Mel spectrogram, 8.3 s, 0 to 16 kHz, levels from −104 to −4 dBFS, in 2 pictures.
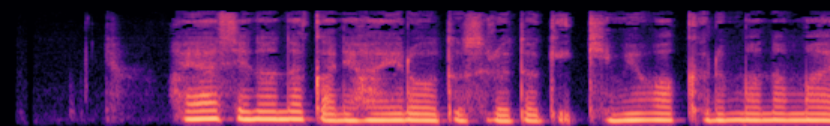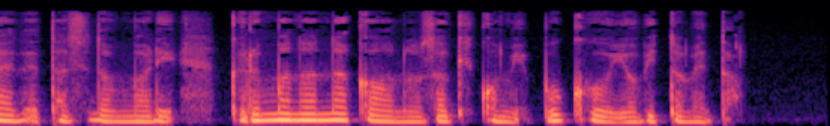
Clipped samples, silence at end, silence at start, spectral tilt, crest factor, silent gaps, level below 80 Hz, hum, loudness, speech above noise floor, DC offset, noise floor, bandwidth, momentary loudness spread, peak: under 0.1%; 0.45 s; 0.85 s; -7 dB/octave; 16 dB; none; -68 dBFS; none; -25 LUFS; 33 dB; under 0.1%; -58 dBFS; 11 kHz; 10 LU; -10 dBFS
